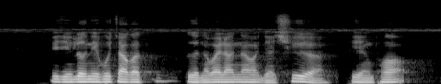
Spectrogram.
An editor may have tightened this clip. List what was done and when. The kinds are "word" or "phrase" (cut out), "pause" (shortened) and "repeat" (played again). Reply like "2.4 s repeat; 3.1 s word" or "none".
1.8 s pause; 3.4 s pause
